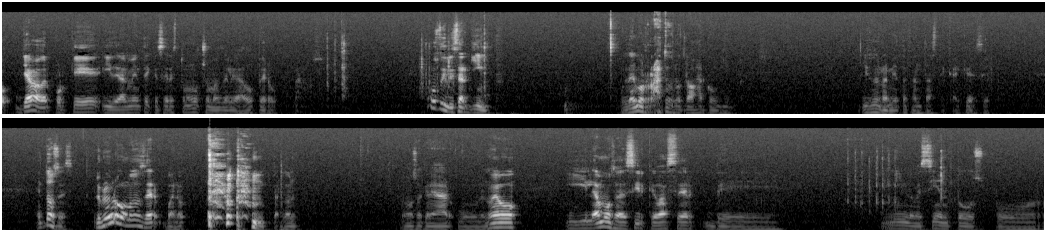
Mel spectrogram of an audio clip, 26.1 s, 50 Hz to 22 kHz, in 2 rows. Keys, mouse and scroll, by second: 0.0 ctrl+s, 4.9 alt+F2, 5.8-6.9 typing, 18.3 click, 19.5 click, 24.4 KP_1, 24.8 KP_0, 25.6 Tab.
